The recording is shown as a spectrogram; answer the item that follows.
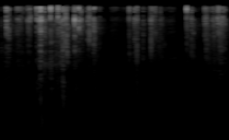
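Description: Foil booster-pack wrapper crinkling and tearing as it is pulled open by hand, in a run of crackles that thins out after about a second.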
